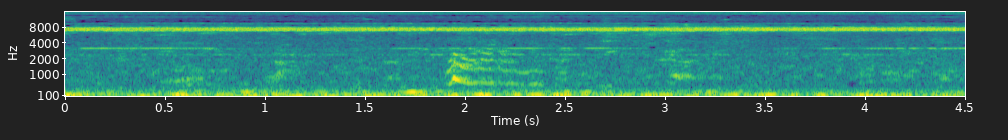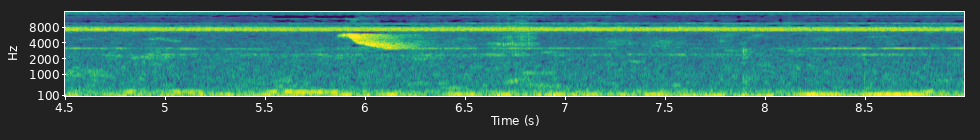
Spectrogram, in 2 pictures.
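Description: Quiet ambience: a steady high-pitched insect drone over a low hum, with one short, high chirp falling in pitch about six seconds in.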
